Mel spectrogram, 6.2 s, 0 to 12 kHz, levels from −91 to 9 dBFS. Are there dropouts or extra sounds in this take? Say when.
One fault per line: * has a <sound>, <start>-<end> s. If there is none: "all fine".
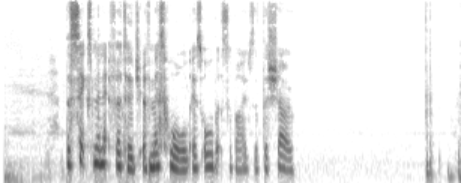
all fine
